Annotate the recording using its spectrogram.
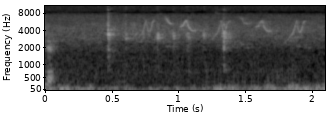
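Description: A small bird chirping, a quick run of short high chirps starting about half a second in, over a steady low rumble.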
